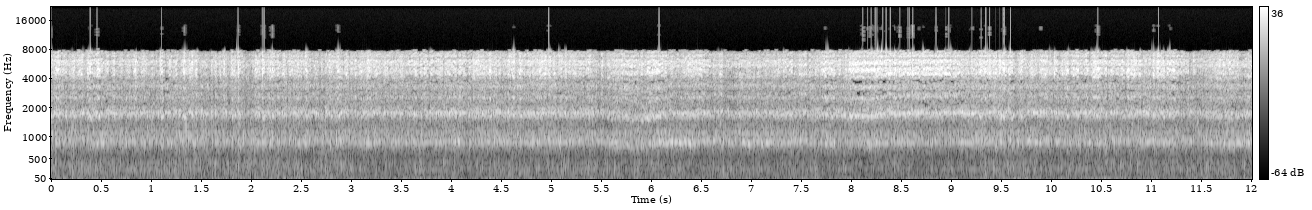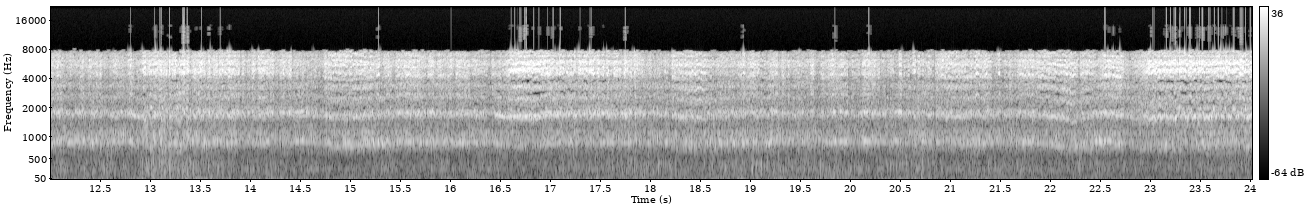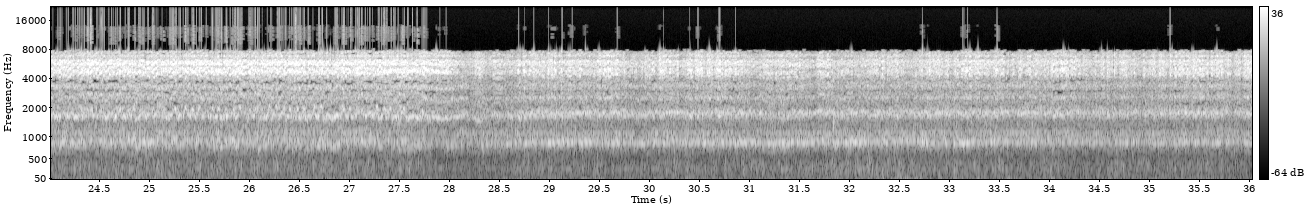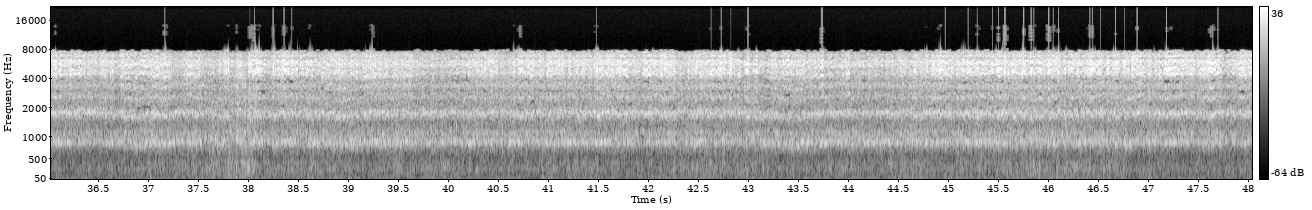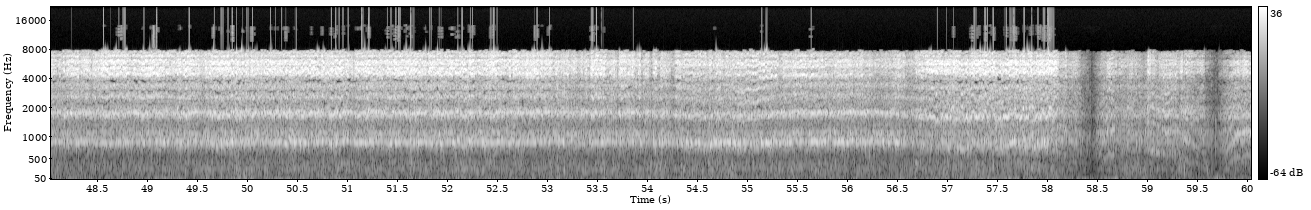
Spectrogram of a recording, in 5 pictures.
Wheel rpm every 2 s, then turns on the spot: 230, 230, 230, 230, 230, 230, 230, 230, 230, 230, 230, 210, 190, 190, 220, 230, 230, 230, 230, 230, 230, 230, 230, 230, 230, 230, 240, 220, 200, 110.
none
